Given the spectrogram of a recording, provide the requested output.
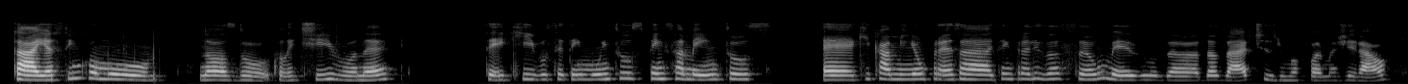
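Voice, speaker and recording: Against a quiet background, a woman speaks very slowly in a fairly high pitch, her intonation fairly even but her loudness swinging widely. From São Paulo area, Brazil. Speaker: podcast host. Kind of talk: casual interview.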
